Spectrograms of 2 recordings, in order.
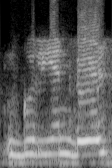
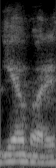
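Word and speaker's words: Guillain-Barré: और गुलियन बेयर syndrome. Boolean बेयर syndrome. अच्छा, इसमें ना डबल एल साइलेंट है तो इसको हम गिया बारे सिंड्रोम कहते हैं, ठीक है?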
